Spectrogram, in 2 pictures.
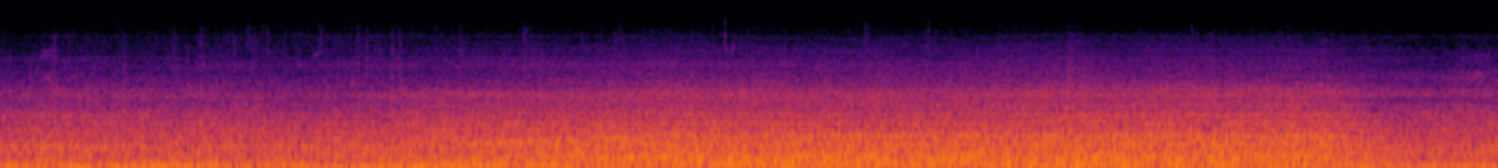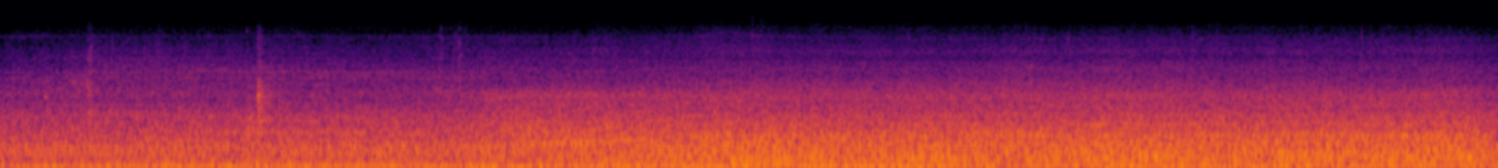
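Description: Riverboat's diesel engine running during a docking manoeuvre. It picks up speed about four seconds in, eases off for a spell in the middle, and picks up again about twenty seconds in.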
